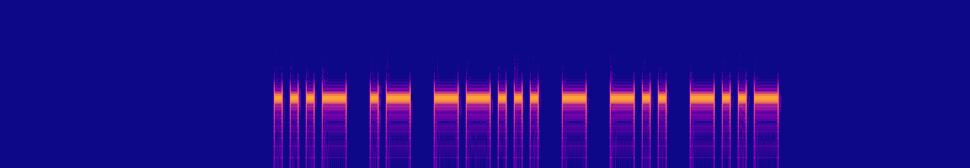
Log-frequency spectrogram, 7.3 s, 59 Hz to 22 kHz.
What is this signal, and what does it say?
Morse code, heard as a keyed tone, about 20 wpm, 700 Hz. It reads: VA7TDX
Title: DXCC-100 Call Signs - 6 Characters - Repeated 2x - 20wpm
